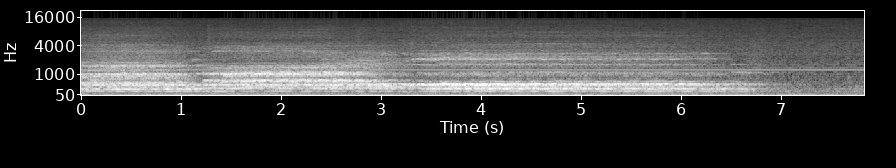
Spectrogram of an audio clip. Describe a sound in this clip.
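A choir sings together in a large echoing hall, then the singing fades away.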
